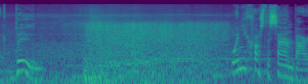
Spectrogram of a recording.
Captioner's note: loud boom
